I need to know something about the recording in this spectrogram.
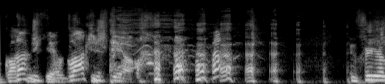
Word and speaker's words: Glockenspiel: the past 20 years, and that is the glockenspiel.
